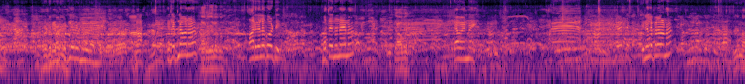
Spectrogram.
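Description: Many goats bleat loudly and repeatedly close by.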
